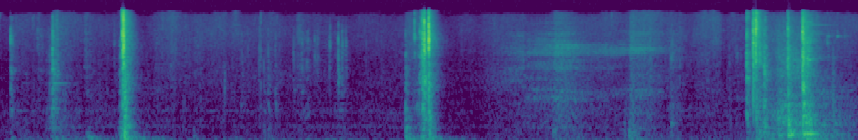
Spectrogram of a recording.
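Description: Overhead cabinet's lift-up door pushed shut, closing with a sharp click about a second in. A second single knock follows about two seconds later, then light rustling and a clunk near the end.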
